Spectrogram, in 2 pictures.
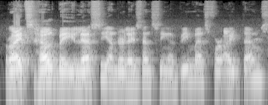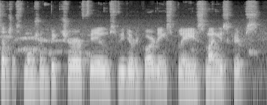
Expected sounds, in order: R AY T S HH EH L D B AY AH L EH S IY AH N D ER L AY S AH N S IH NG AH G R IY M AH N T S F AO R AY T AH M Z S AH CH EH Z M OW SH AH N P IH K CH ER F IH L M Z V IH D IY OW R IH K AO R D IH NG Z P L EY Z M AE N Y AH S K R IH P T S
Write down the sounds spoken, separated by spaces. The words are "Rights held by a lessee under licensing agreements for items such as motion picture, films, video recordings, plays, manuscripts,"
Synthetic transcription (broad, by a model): R AY T S HH EH L D B AY AH L EH S IY AH N D ER L AY S AH N S IH NG AH G R IY M AH N T S F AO R AY T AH M S AH CH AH S M OW SH AH N P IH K CH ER F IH L M S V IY D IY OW R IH K AO R D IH NG S P L EY S M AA N Y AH S K R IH P T S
